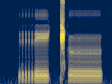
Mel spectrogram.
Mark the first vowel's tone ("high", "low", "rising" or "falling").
high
